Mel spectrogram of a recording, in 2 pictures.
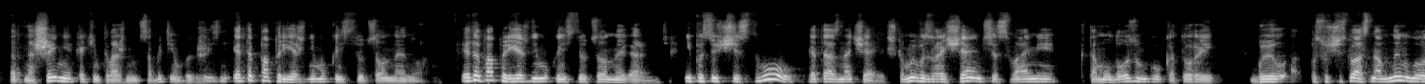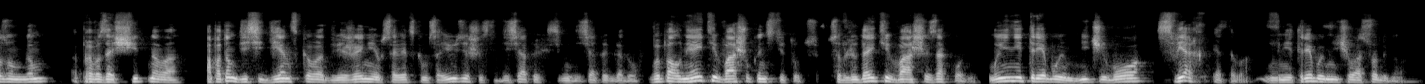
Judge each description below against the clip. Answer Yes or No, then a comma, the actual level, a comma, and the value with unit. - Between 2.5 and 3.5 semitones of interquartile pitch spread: No, average, 4.6 semitones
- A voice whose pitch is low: Yes, low, 120 Hz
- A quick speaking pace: No, average, 135 wpm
